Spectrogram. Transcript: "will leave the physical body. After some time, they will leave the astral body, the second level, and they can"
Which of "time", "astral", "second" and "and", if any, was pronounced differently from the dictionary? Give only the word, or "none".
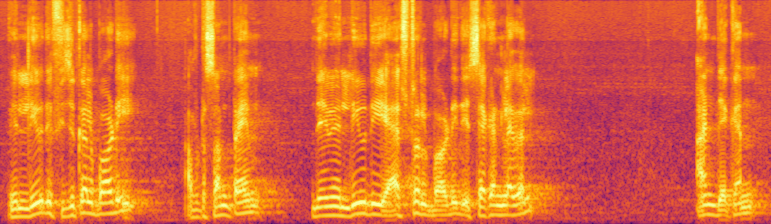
none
